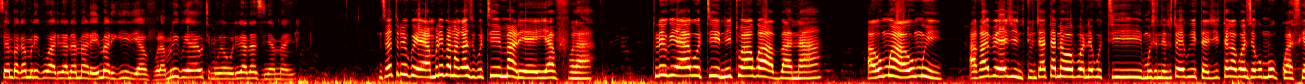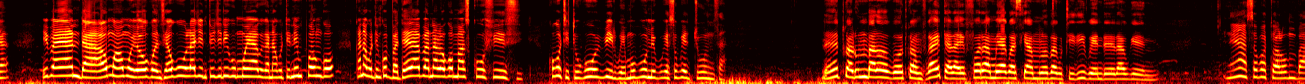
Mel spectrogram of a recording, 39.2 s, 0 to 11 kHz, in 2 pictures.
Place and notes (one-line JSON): {"title": "Sebungwe River Mouth, Binga, Zimbabwe - i'm Tema Munkuli Secretary of Simatelele Women’s Forum...", "date": "2016-07-19 11:00:00", "description": "Tema Munkuli is the Secretary of Simatelele Women’s Forum. Tema talks about the duties of the Forum’s 25 members and how they are organising themselves. Among the benefits for the women she mentions that the women are able to afford the school fees for their children and buying livestock such as goats.\na recording by Ottilia Tshuma, Zubo's CBF at Simatelele; from the radio project \"Women documenting women stories\" with Zubo Trust, a women’s organization in Binga Zimbabwe bringing women together for self-empowerment.", "latitude": "-17.75", "longitude": "27.23", "altitude": "502", "timezone": "Africa/Harare"}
